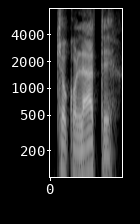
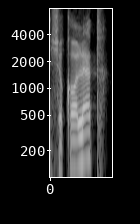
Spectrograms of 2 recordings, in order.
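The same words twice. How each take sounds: First: Chocolate in Spanish, cho-co-LA-te with a clear final e; chocolate said the Spanish way, all four syllables; chocolate in careful Spanish. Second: Chocolate said the English way, a touch higher and louder; chocolate with the English ch and no final e; chocolate as an English word. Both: Shown as a demonstration. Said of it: "right now in Spanish".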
